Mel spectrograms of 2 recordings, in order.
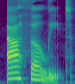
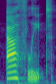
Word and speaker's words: athlete: Athlete. Correct pronunciation. Athlete. Two syllables only. The middle syllable does not exist.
